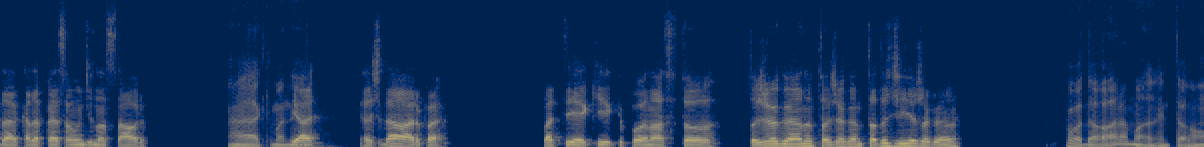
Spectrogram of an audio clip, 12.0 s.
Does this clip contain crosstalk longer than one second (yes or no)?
no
